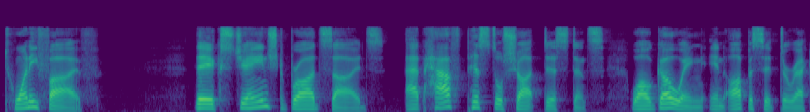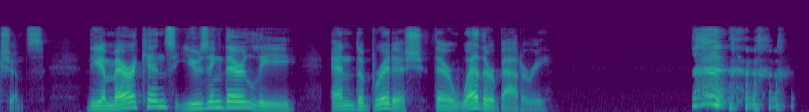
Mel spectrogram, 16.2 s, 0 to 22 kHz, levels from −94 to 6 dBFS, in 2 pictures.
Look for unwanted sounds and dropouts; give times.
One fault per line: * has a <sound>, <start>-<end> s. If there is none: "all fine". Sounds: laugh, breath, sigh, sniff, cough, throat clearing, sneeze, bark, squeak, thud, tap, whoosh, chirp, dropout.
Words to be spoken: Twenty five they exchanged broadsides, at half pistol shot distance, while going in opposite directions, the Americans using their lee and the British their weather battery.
* has a laugh, 15.0-16.1 s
